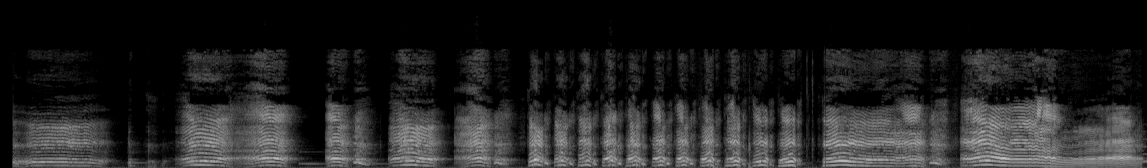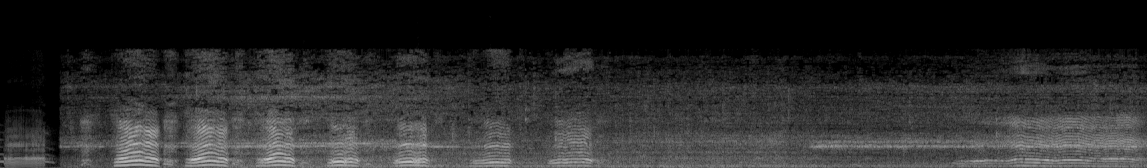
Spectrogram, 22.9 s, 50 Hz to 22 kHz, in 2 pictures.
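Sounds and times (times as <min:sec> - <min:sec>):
baby crying: 0:00.2 - 0:17.5, 0:21.0 - 0:22.9.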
